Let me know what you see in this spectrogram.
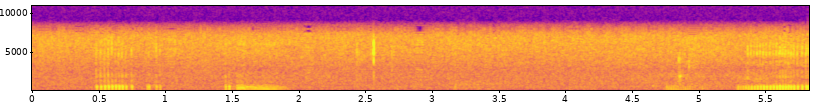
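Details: Pug snoring: several short, rattling, snorting breath noises, some with a fluttering whistle-like tone, separated by quiet room noise.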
